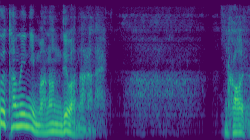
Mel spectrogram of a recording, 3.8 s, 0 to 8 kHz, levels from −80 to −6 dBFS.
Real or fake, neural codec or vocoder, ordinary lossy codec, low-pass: fake; codec, 16 kHz, 4.8 kbps, FACodec; none; 7.2 kHz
